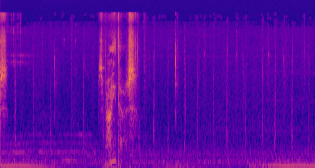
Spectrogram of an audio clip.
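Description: Footsteps run on hard ground.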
